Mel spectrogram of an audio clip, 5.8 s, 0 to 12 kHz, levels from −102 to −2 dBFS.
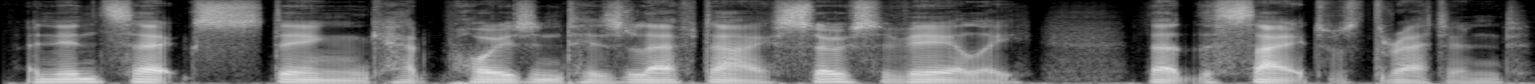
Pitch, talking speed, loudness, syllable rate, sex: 90 Hz, 155 wpm, -21 LUFS, 4.5 syllables/s, male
